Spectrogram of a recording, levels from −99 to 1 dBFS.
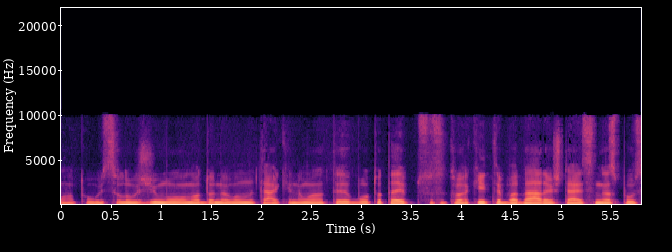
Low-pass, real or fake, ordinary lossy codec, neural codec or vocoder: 9.9 kHz; fake; AAC, 48 kbps; codec, 24 kHz, 0.9 kbps, WavTokenizer, small release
